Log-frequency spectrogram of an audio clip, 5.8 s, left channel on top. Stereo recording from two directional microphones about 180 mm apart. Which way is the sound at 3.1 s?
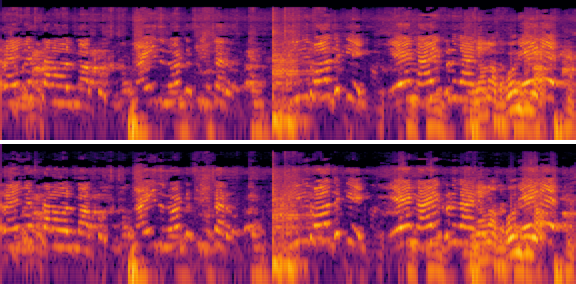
20° right (ahead or behind).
